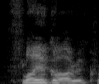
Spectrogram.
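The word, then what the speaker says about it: fly agaric: The Flyalargic, I might be saying that wrong. Flyagaric, rather, the Amanita muscaria.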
